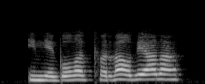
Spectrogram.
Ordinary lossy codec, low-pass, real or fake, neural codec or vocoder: MP3, 64 kbps; 7.2 kHz; fake; codec, 16 kHz, 0.5 kbps, X-Codec, HuBERT features, trained on general audio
